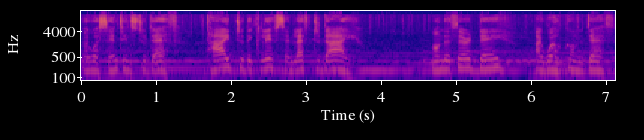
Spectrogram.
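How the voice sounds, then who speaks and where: A woman's voice: fairly low pitch, steady tone, measured pace, natural voice. A woman playing a lovelorn outcast villager, tenderly reminiscing in video game dialogue. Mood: wistful. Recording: game music behind the voice. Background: music.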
